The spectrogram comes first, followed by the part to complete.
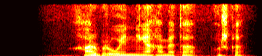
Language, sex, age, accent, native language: Uzbek, male, 18-24, Namangan, Uzbek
